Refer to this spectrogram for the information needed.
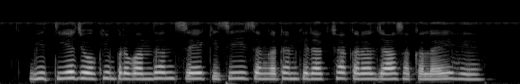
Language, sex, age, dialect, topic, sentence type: Magahi, female, 51-55, Central/Standard, banking, statement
